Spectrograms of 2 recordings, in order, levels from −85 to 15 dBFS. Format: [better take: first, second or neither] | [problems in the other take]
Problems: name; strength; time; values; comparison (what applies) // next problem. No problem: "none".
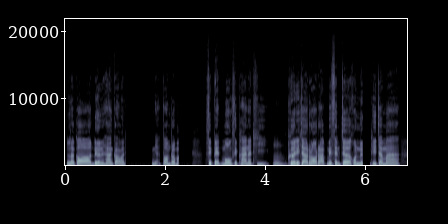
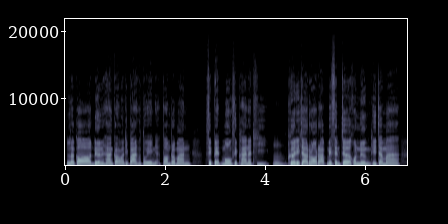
second | audio cutting out; at 1 s for 0.5 s, at 2.5 s and at 6 s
